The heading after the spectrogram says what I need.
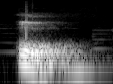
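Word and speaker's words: お: And the next character is O, which is pronounced as O.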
